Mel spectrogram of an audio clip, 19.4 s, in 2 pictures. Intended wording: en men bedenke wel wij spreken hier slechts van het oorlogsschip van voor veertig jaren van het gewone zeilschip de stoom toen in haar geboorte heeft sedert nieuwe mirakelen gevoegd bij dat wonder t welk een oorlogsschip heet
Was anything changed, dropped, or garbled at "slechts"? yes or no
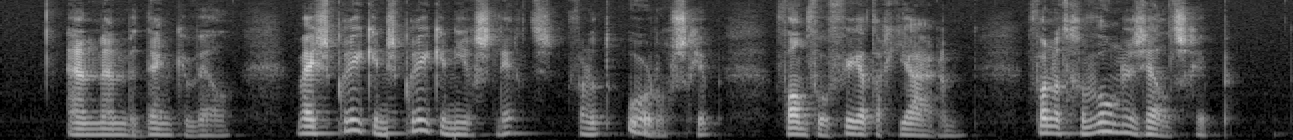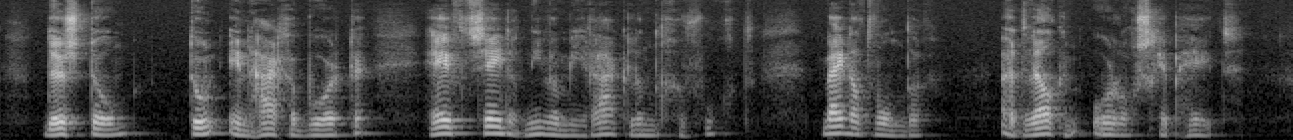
no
